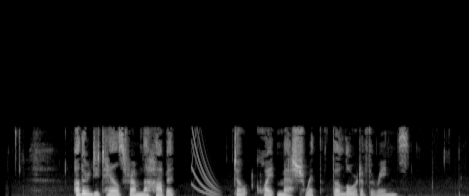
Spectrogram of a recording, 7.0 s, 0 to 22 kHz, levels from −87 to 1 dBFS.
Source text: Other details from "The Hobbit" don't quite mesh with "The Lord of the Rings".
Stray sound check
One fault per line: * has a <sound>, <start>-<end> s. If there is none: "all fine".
* has a chirp, 2.9-3.4 s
